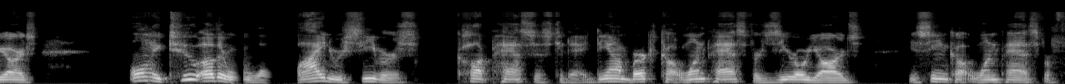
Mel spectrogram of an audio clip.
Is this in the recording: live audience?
no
